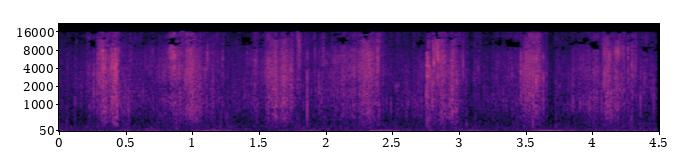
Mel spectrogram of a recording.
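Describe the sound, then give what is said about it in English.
Footsteps walking at a steady pace, a regular series of heavy, gritty steps, loud and alone with no talk over them. “Start walking, Chester.”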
